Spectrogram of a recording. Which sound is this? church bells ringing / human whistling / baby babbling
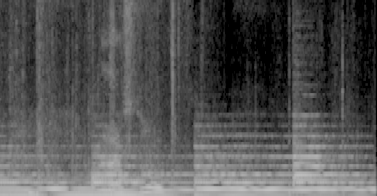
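church bells ringing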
